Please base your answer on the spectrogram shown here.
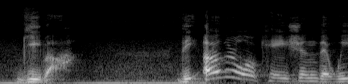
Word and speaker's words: Gibeah: In this case, what we in English say as Gibeah is actually more pronounced something like Geba. Geba.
